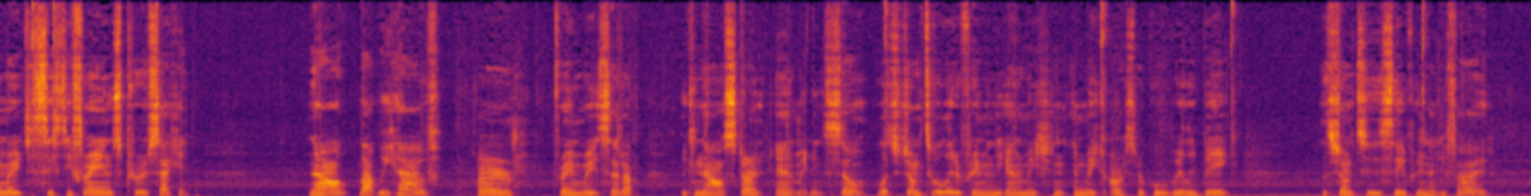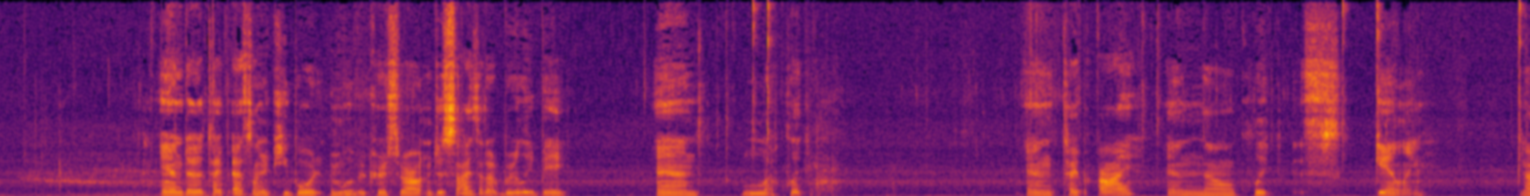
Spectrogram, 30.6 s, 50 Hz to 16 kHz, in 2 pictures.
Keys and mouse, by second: 1.1 click, 9.0-10.7 drag, 17.6 s, 26.5 i.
